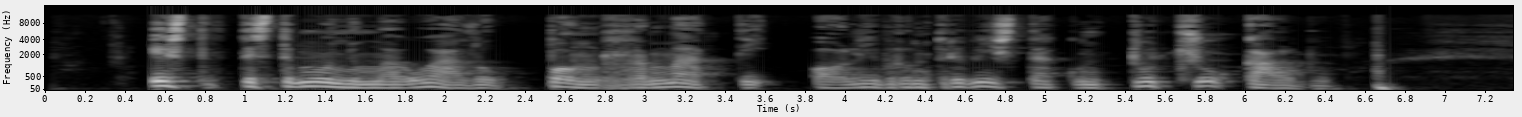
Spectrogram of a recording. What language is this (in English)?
Galician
